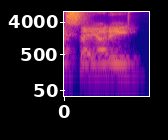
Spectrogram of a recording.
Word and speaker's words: Sayari: always lead with that the way to remember it is that it's not my rash it's not your rash it's all rash and I'm a head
